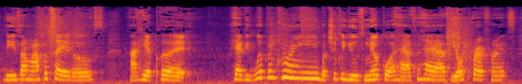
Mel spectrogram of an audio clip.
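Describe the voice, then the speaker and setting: In her home kitchen, a woman in her thirties runs a casual cooking vlog, chatting playfully and calling her viewers y'all with sing-song exclamations. Her voice is mid-pitched, a little mellow, and at a normal pace. A distant tripod camera picks up roomy kitchen sound with slight background noise.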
